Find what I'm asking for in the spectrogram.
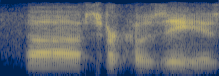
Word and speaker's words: Sarkozy: And the French President Nicolas Sarkozy, Sarkozy is how he pronounces it, I believe, says he's considering a plan to install more cameras on public transit also.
